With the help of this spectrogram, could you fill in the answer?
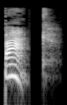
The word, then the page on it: back: British English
